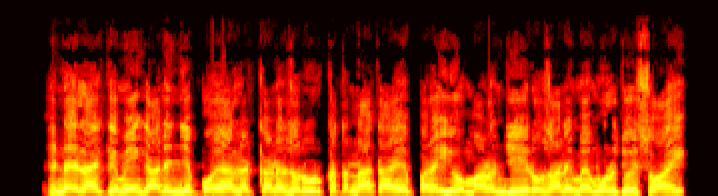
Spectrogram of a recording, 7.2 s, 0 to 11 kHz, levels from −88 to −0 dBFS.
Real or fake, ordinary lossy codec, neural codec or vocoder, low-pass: real; Opus, 64 kbps; none; 9.9 kHz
